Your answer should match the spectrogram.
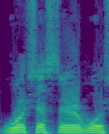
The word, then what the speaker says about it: Worcester: Worcester is spelled like Worcester. It's like Worcestershire sauce. Okay, I couldn't figure out how to say Worcester for the longest time, but it's in Worcester, Massachusetts.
